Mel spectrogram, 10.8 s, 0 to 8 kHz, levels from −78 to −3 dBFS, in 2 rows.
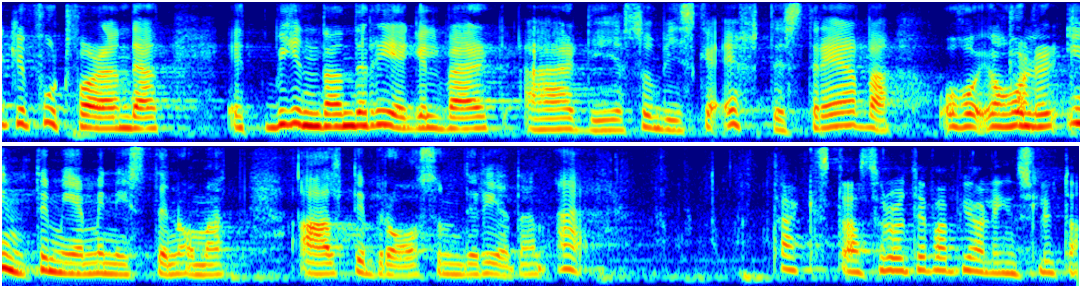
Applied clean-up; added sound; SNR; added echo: none; none; none; none.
